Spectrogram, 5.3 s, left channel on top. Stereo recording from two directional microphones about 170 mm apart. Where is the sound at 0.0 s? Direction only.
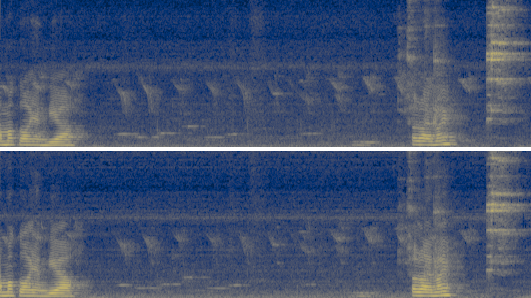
Centre (ahead or behind).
